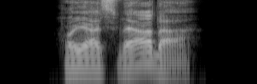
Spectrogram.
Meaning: Hoyerswerda (an independent city in Saxony, Germany)
- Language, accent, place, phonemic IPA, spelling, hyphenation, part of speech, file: German, Germany, Berlin, /hɔɪ̯ɐsˈvɛʁda/, Hoyerswerda, Hoy‧ers‧wer‧da, proper noun, De-Hoyerswerda.ogg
